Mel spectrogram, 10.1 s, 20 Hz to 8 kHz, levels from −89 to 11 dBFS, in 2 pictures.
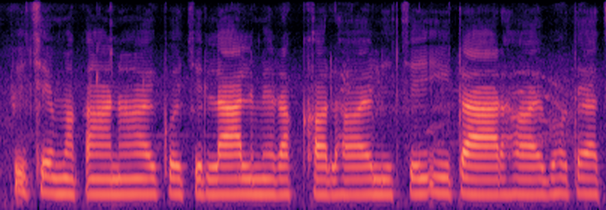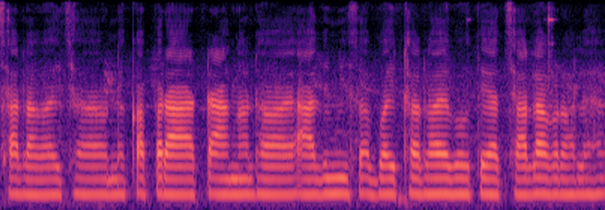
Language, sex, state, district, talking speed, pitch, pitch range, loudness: Maithili, female, Bihar, Samastipur, 180 wpm, 175 Hz, 170-175 Hz, -18 LUFS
